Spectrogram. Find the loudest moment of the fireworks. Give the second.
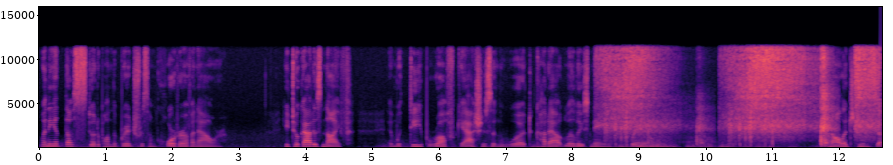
12 s.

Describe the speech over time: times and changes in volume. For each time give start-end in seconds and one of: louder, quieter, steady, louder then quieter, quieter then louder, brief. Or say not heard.
0.1-2.8 brief
3.7-9.3 steady
11.8-12.6 brief.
